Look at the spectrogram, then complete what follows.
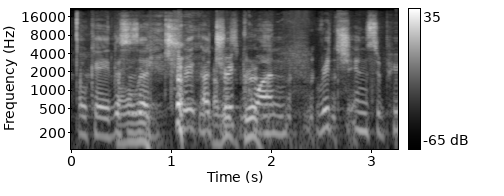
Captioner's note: laughs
